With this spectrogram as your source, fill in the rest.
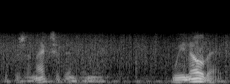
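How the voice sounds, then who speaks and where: Slick cocky young blackmailer, lively and condescending, tinny old radio show sound. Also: male voice, deep voice, fast. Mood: brisk, controlling. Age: young adult. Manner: glib, casually menacing, condescending. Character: smug, smooth-talking, insolent young male blackmailer. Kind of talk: 1940s radio acting. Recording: tinny, noisy 1940s radio recording.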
